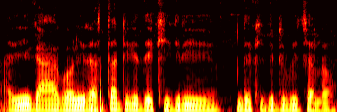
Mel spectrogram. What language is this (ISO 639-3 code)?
ori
